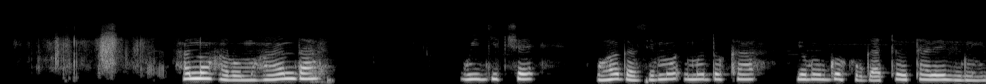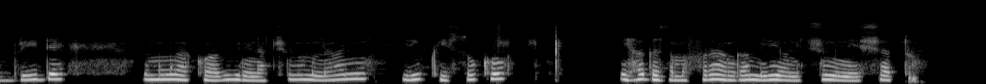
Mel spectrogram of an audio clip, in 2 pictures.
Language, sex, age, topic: Kinyarwanda, female, 25-35, finance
